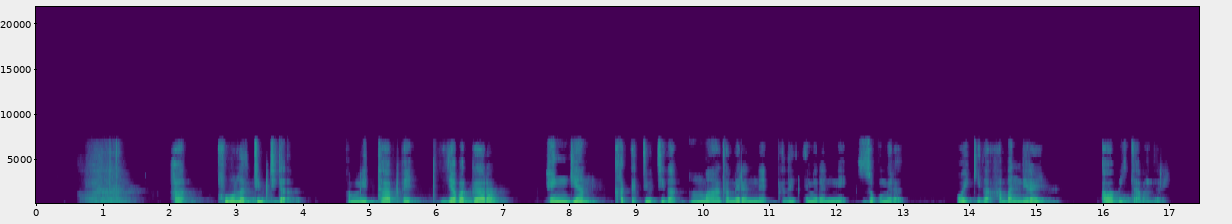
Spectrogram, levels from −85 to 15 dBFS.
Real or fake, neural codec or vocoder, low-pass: fake; codec, 16 kHz, 1 kbps, X-Codec, WavLM features, trained on Multilingual LibriSpeech; 7.2 kHz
